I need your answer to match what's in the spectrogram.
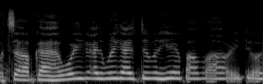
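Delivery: rapid, high-pitched New York street patter. Retelling a guy who came out at your hotel: fast-talking New York dude impression. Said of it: "fast talking New York dude".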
